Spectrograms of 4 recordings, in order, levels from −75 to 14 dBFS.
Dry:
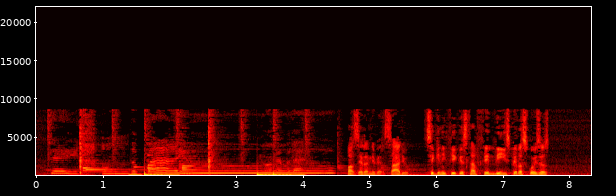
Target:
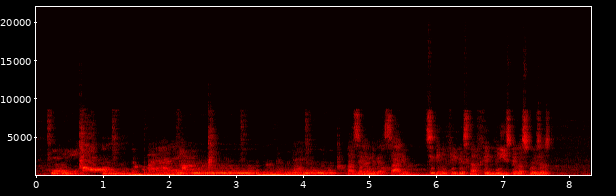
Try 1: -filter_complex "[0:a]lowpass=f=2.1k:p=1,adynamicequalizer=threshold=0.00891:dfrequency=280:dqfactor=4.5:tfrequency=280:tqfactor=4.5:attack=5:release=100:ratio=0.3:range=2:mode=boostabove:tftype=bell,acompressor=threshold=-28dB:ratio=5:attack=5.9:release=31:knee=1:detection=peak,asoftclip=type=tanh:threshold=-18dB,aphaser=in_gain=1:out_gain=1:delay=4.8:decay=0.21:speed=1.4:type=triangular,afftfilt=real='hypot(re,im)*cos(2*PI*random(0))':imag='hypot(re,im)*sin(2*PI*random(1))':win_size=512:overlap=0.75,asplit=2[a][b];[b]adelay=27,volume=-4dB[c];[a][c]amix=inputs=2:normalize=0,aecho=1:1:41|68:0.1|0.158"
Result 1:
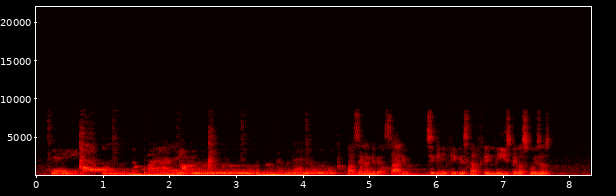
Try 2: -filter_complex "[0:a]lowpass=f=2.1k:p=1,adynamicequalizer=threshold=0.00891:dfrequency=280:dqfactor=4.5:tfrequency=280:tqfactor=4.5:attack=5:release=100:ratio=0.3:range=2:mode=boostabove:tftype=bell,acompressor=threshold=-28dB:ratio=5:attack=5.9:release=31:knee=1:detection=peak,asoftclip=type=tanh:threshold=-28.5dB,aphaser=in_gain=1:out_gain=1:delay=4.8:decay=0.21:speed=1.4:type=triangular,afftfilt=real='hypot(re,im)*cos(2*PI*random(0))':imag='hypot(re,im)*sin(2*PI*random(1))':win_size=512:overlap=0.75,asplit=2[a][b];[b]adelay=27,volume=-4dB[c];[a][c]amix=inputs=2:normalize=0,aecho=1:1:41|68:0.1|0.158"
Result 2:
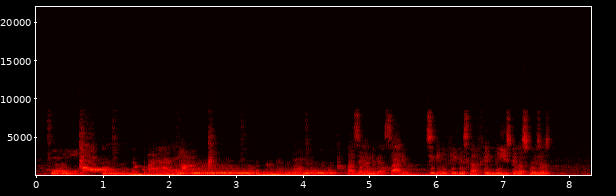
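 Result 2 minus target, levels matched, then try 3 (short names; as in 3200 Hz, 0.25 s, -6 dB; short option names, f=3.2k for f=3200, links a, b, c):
4000 Hz band -3.0 dB
-filter_complex "[0:a]lowpass=f=4.4k:p=1,adynamicequalizer=threshold=0.00891:dfrequency=280:dqfactor=4.5:tfrequency=280:tqfactor=4.5:attack=5:release=100:ratio=0.3:range=2:mode=boostabove:tftype=bell,acompressor=threshold=-28dB:ratio=5:attack=5.9:release=31:knee=1:detection=peak,asoftclip=type=tanh:threshold=-28.5dB,aphaser=in_gain=1:out_gain=1:delay=4.8:decay=0.21:speed=1.4:type=triangular,afftfilt=real='hypot(re,im)*cos(2*PI*random(0))':imag='hypot(re,im)*sin(2*PI*random(1))':win_size=512:overlap=0.75,asplit=2[a][b];[b]adelay=27,volume=-4dB[c];[a][c]amix=inputs=2:normalize=0,aecho=1:1:41|68:0.1|0.158"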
